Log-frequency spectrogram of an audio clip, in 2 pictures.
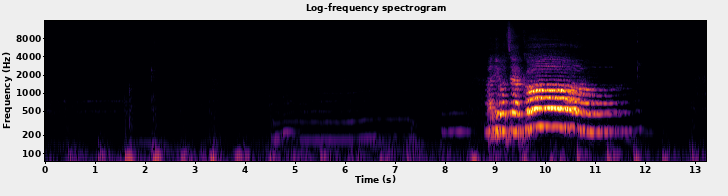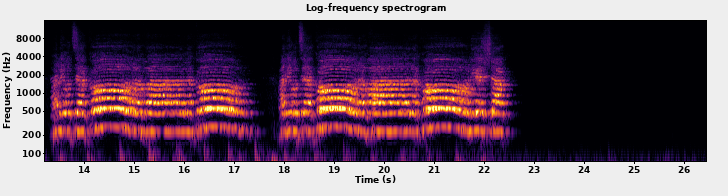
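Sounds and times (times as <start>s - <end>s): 
distant choir: 8.8s - 11.8s, 13.3s - 22.6s.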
